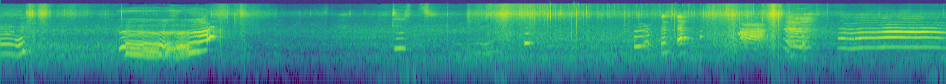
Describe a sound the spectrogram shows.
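A baby coos and squeals playfully close by.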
